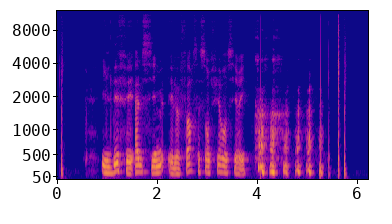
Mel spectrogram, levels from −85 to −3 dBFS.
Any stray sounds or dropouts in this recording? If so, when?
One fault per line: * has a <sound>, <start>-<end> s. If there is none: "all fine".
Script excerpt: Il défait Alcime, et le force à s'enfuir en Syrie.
* has a laugh, 3.9-5.3 s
